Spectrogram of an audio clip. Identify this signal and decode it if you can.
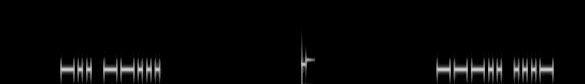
Morse code, heard as a keyed tone, about 28 wpm, 700 Hz. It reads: D7 8V
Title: Single-Letter Single-Number 28wpm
